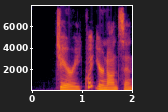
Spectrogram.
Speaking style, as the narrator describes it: he cried vexedly

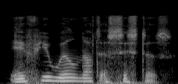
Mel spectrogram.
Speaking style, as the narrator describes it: I went on calmly but determinedly

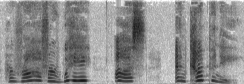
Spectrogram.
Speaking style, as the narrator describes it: cried Waldo, relieving his lungs of a portion of their pent-up energy

